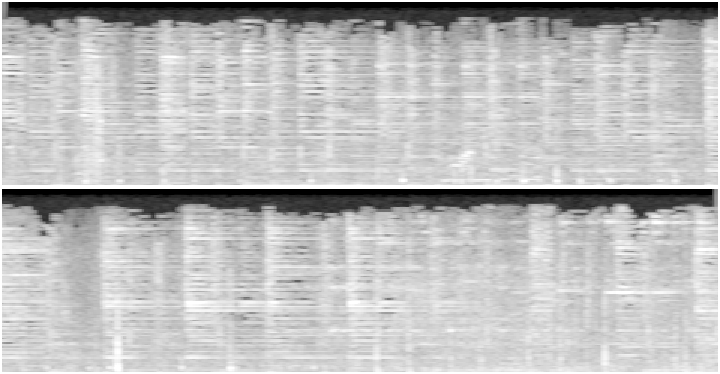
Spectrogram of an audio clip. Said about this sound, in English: And a sleigh ride. Ooh, watch your fingers. That really is a one-horse open sleigh.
